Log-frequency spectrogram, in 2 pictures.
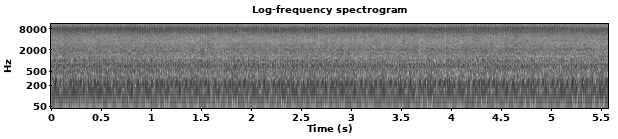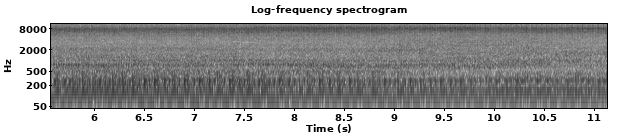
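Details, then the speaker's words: Briggs & Stratton 16HP opposed-twin on a Murray garden tractor, oil just changed: busy rattle with slow wavering rise and fall in speed, lean surge; runs good with some choke; owner thinks a missing Welch plug starves fuel. "Runs good with some choke. It means not enough gas is getting there. Because if it was full air, right, gas should be able to ignite, but because it surges, it's not getting enough gas."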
